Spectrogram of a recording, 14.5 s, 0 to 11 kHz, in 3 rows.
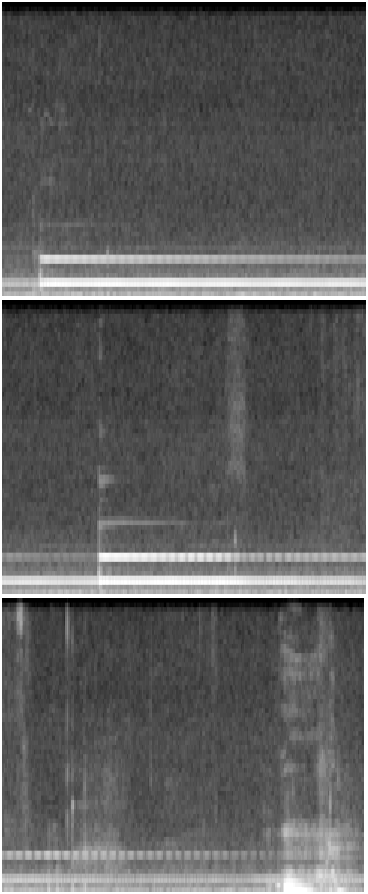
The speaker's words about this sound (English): And now I'm going to ring the gong 3 times. That's a signal that the time for meditation is ended. So please listen to every sound from the gong. When the last ringing vanishes, then come out from the meditation.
